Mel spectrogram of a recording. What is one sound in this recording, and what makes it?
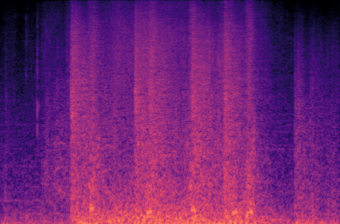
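A large winged creature flaps its wings with a heavy rushing noise.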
